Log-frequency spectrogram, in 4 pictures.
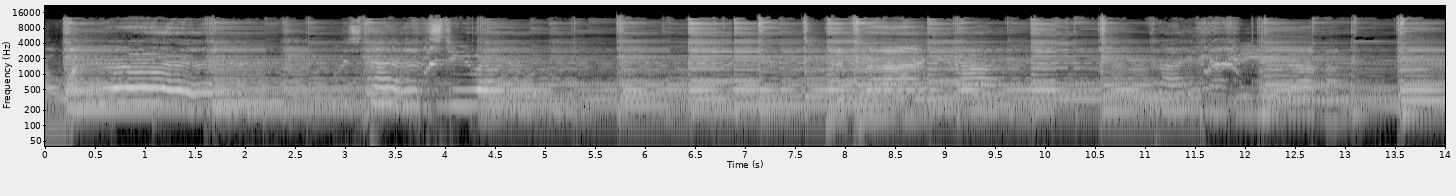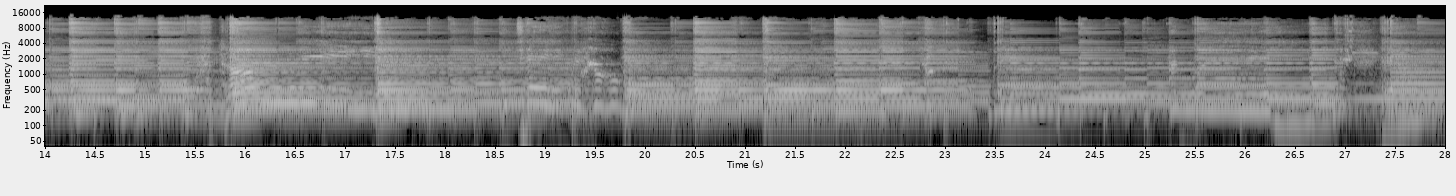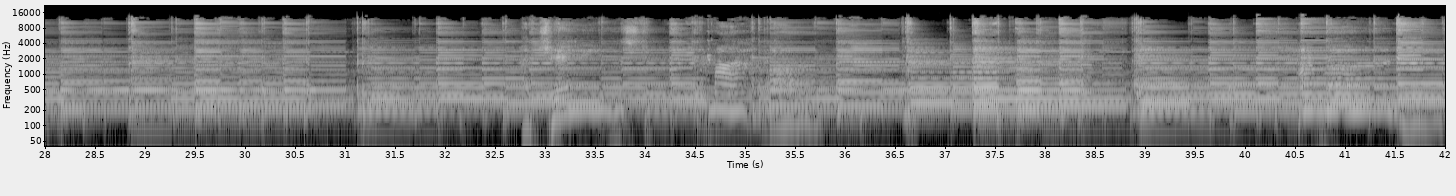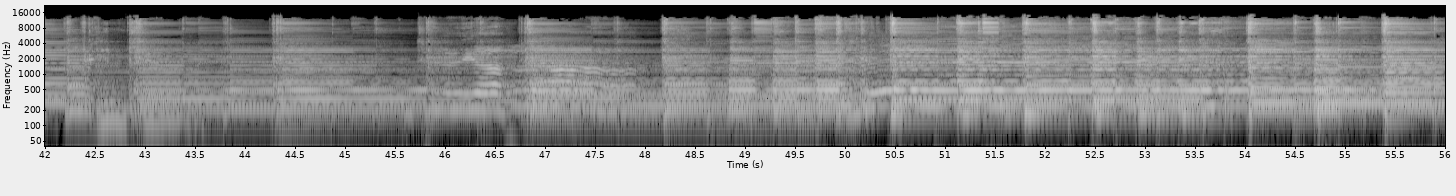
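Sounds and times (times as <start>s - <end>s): man singing: 0.0s - 30.0s, 32.6s - 56.0s
acoustic guitar strumming: 0.0s - 56.0s.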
